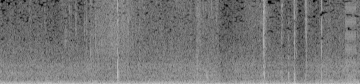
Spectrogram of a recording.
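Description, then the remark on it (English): A car coasting and slowing down after the driver takes a foot off the accelerator, heard from inside as a steady low rumble of road and motor noise with a few faint clicks, no voices. “I like the way that it slows down when you take your foot off the accelerator. You hear that?”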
